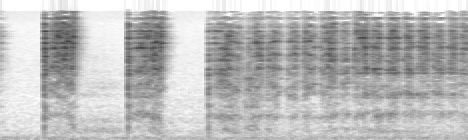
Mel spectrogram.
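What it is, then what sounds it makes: Hardened steel knife blade, file skates. A file is run back over a forged, hardened steel knife blade, giving two separate bright rasping strokes followed by a quicker run of scraping strokes. The file skates across the surface rather than biting in, showing the heat treatment worked the first time.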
